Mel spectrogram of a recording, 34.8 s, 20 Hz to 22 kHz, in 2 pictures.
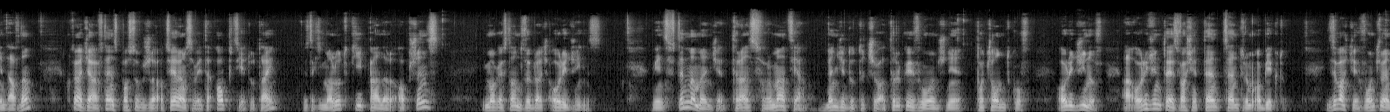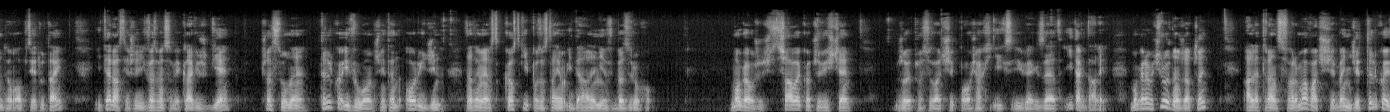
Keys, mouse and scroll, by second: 0.8 n, 5.4 click, 12.0 click, 17.3 click, 20.2 g, 23.0 click, 27.1 click, 28.5 click, 29.8 click.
